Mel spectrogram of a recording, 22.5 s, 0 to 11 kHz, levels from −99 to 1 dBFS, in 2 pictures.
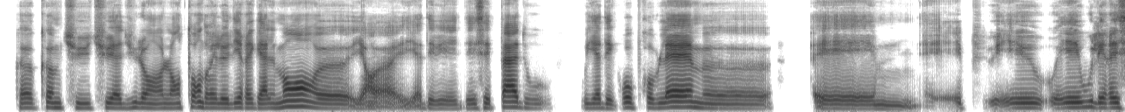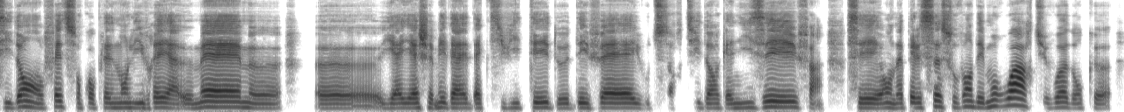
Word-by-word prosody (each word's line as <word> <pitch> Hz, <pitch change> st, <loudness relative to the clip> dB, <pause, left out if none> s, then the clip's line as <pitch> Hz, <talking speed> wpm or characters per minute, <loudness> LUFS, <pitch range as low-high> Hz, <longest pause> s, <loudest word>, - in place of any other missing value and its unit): co 140 Hz, 0 st, -5 dB
comme 145 Hz, -2 st, -4 dB
tu 135 Hz, 0 st, -5 dB
tu 140 Hz, +3 st, -3 dB
as 130 Hz, -, -1 dB
dû 145 Hz, +3 st, -9 dB
l'en 130 Hz, -2 st, -3 dB
l'entendre 135 Hz, +3 st, -4 dB
et 135 Hz, -, -2 dB
le 135 Hz, -, 0 dB
lire 140 Hz, +1 st, -2 dB
également, 145 Hz, +5 st, +2 dB
heu, 125 Hz, -2 st, -2 dB
il -, -, -9 dB
y 60 Hz, -, -4 dB
a 65 Hz, 0 st, -3 dB
il -, -, -9 dB
y 60 Hz, -, -8 dB
a -, -, -7 dB
des 115 Hz, -1 st, -7 dB
des 125 Hz, +2 st, -2 dB
EHPAD 155 Hz, +2 st, +3 dB
où 125 Hz, -1 st, -16 dB, 0.3 s
où -, -, -13 dB
il 130 Hz, -, -8 dB
y -, -, 0 dB
a -, -, -1 dB
des 125 Hz, -2 st, -3 dB
gros 150 Hz, +4 st, -3 dB
problèmes, 150 Hz, +3 st, +4 dB
heu, 120 Hz, -2 st, -7 dB, 0.4 s
et 115 Hz, -1 st, -3 dB
mmh, 105 Hz, -, -10 dB
et 420 Hz, -1 st, -11 dB
puis -, -, -9 dB
et 140 Hz, 0 st, -1 dB
où 135 Hz, -1 st, -9 dB
et 145 Hz, +3 st, 0 dB
où 160 Hz, -, -6 dB
les 145 Hz, -3 st, +1 dB
résidents 145 Hz, +3 st, +3 dB
en 130 Hz, -, -5 dB
fait 170 Hz, +5 st, 0 dB
sont -, -, +5 dB
complètement 140 Hz, +1 st, -5 dB
livrés 140 Hz, +1 st, 0 dB
à 130 Hz, -, +1 dB
eux-mêmes, 160 Hz, +2 st, +6 dB
heu 130 Hz, -1 st, -4 dB, 0.4 s
heu, 125 Hz, 0 st, -4 dB
il 130 Hz, -, -12 dB
y -, -, 0 dB
a -, -, +2 dB
il 135 Hz, -, -3 dB
y -, -, 0 dB
a -, -, +4 dB
jamais 145 Hz, +1 st, +3 dB
d'a 135 Hz, -1 st, +2 dB
d'activités 135 Hz, +2 st, -3 dB
de 130 Hz, 0 st, -8 dB
d'éveil 140 Hz, +1 st, +2 dB
ou -, -, -26 dB
de -, -, -12 dB
sorties 140 Hz, -, -1 dB
d'organisées. 140 Hz, +5 st, +2 dB
Enfin, 150 Hz, -, -4 dB, 0.2 s
c'est 135 Hz, -1 st, +2 dB
on 140 Hz, -1 st, -3 dB
appelle 145 Hz, +2 st, -1 dB
ça 175 Hz, +4 st, +6 dB
souvent 165 Hz, +3 st, +1 dB
des 150 Hz, -2 st, -2 dB
mouroirs, 185 Hz, +3 st, +5 dB
tu 145 Hz, -, -4 dB
vois? 150 Hz, +1 st, -3 dB
Donc 130 Hz, 0 st, -12 dB
heu -, -, -7 dB
135 Hz, 205 wpm, -23 LUFS, 130-150 Hz, 0.4 s, eux-mêmes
